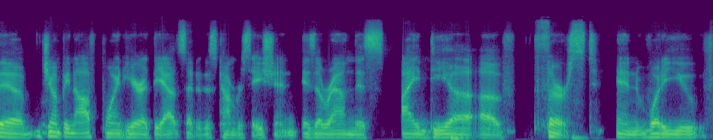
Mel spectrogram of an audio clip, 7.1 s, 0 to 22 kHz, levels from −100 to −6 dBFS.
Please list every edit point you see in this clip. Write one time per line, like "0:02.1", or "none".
0:05.2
